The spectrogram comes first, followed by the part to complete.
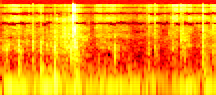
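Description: Faint rustle and light clicks of a die-cut cardstock card being flexed and opened in the hands, with one sharper tick a little under a second in.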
